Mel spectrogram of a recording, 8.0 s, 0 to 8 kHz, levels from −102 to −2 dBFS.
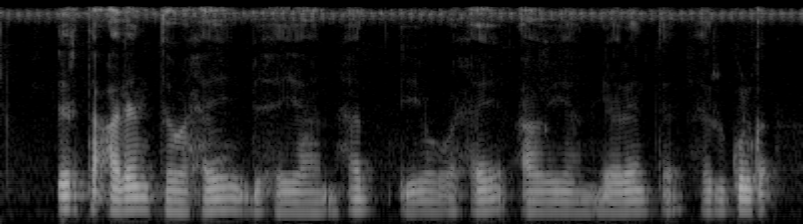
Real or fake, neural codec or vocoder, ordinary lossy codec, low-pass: real; none; MP3, 64 kbps; 7.2 kHz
